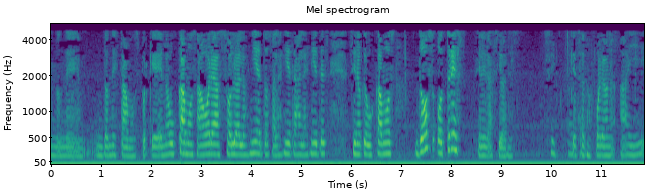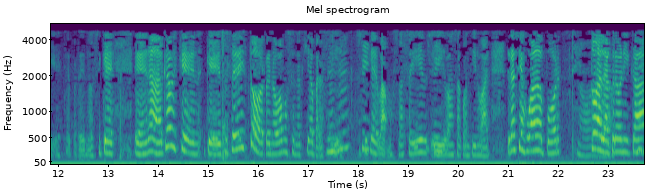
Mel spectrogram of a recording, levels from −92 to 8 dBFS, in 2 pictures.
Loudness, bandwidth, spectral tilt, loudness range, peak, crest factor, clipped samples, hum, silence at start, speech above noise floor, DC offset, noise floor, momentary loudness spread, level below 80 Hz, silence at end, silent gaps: -19 LUFS; 5 kHz; -7 dB/octave; 10 LU; -2 dBFS; 18 dB; under 0.1%; none; 0 s; 31 dB; 4%; -51 dBFS; 18 LU; -52 dBFS; 0 s; none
